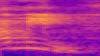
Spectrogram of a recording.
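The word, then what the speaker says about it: آمين: Cara sebut amin. Amin. A panjang min.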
